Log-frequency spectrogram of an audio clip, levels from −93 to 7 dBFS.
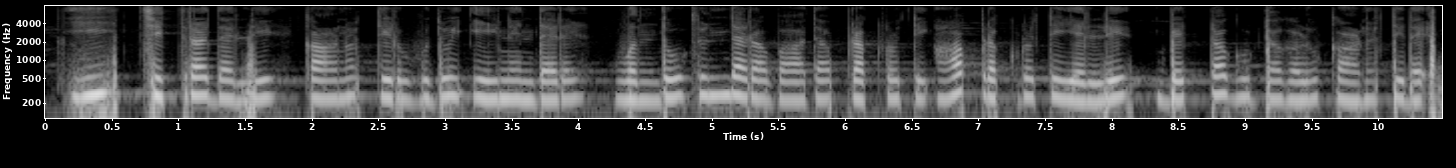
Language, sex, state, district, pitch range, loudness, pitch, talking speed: Kannada, female, Karnataka, Chamarajanagar, 230-250 Hz, -24 LUFS, 235 Hz, 70 wpm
